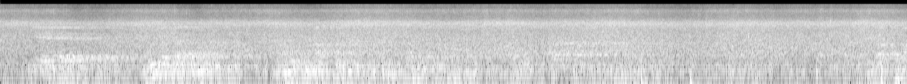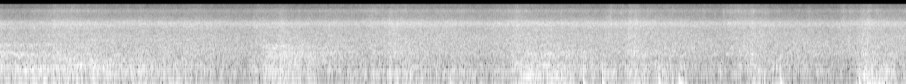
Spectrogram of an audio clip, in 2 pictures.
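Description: A swimmer splashes through water in a large echoing hall.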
